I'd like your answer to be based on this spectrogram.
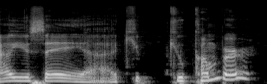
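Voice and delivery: put-on Spanish accent, slow and high. Retelling a clip of Hilaria faking an accent: imitating Hilaria's fake Spanish accent.

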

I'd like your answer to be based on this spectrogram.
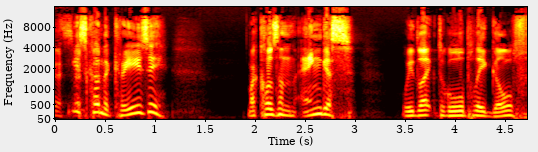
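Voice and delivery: put-on Scottish accent with words dragged out. Asked by another speaker whether they can do Scottish: Scottish accent. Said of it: "Can you do Scottish?".

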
